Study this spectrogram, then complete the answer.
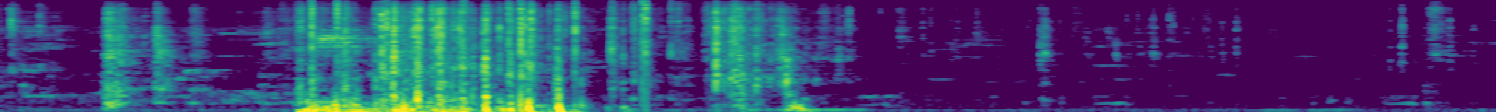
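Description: Pigeons in a loft, a female satin pigeon and a male muthina pigeon, with a burst of wing flapping and scuffling up close, then quieter rustles and faint coos.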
